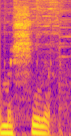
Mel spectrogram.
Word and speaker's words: machina: we have d x mackina you can pronounce a last word as minina or Machina d x mackina means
